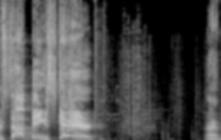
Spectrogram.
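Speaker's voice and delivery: ordinary delivery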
